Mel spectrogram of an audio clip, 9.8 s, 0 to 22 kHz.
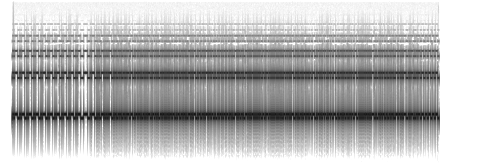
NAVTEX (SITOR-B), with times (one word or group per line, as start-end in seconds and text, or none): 2.1-2.6 LA
2.5-3.5 NAPEU
3.3-3.9 ES
3.7-4.3 VA
4.2-6.0 COMPROMETRE
5.8-6.3 A
6.1-8.4 CALMAR-LOS.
